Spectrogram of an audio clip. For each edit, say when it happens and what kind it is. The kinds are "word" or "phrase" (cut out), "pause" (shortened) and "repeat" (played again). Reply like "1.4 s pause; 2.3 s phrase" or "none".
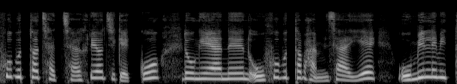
1.8 s word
